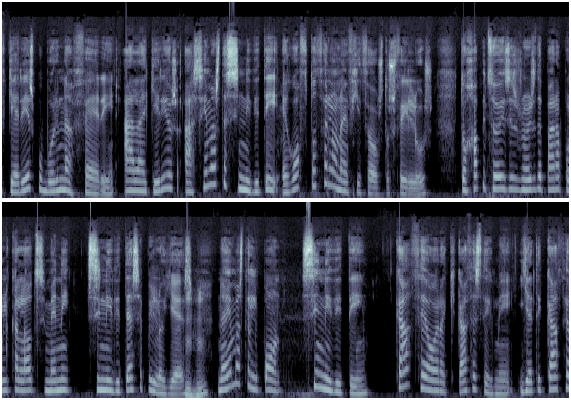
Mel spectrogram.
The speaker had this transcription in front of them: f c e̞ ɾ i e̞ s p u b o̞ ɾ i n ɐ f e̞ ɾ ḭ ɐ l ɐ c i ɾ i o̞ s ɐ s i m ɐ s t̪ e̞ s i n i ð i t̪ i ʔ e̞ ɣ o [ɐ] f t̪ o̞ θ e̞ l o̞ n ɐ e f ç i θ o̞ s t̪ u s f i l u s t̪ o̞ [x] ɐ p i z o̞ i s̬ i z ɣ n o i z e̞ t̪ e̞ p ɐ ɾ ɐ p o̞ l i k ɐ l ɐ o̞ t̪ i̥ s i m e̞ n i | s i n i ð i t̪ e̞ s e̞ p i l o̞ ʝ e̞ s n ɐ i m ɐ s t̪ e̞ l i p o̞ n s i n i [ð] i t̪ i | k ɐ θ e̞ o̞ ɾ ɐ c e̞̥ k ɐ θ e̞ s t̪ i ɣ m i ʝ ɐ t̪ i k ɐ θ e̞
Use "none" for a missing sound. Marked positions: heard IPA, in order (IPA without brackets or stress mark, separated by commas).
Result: ɐ, x, ð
